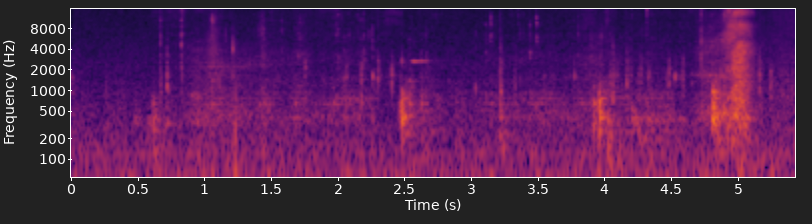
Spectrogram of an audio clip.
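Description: Faint handling noises: a few light clicks and taps as a steel chisel is positioned under a microscope on a wooden workbench, with a short hiss near the end.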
